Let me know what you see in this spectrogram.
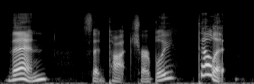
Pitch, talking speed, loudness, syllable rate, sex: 220 Hz, 140 wpm, -18 LUFS, 4.0 syllables/s, female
